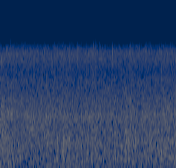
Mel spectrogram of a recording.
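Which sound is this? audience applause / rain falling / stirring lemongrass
rain falling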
